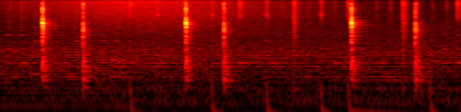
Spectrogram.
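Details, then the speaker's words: Scooter that starts normally on the kickstarter but not on the electric starter: sharp dry clicks about every three-quarters of a second with no cranking; the starter relay is clicking, trying to drive the starter, which never turns. "Ce qui se passe ici, c'est que vous cliquez sur le démarreur électrique, la batterie donne du jus au relais du démarreur. Ce bourdonnement, grincement ou clic est en fait le relais de démarreur qui essaie de démarrer le démarreur."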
